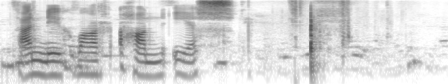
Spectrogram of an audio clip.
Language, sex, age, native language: Icelandic, male, 10, Icelandic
